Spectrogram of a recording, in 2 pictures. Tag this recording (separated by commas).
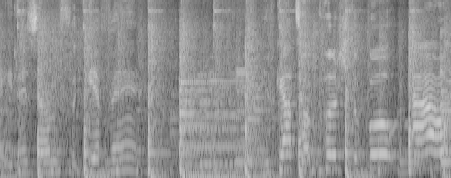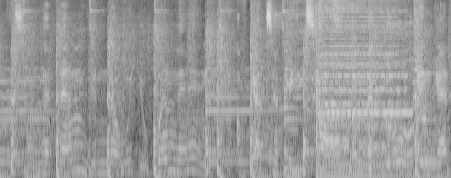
Music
